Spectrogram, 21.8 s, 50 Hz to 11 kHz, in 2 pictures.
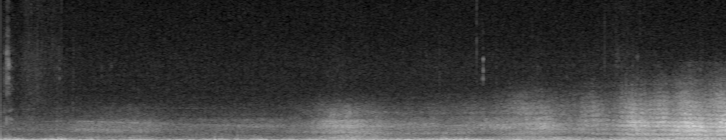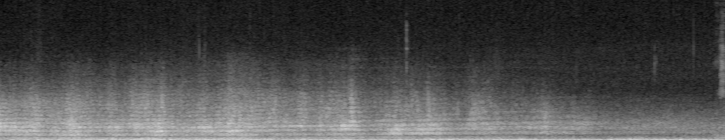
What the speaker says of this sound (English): This is American Flight 2599 from Burbank.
